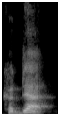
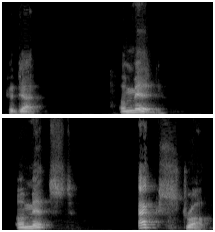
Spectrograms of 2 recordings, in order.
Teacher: a has an uh sound like in cadet notice in cadet the debt is accented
